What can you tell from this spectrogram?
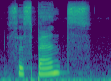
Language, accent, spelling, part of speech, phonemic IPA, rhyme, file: English, US, suspense, noun / adjective, /səˈspɛns/, -ɛns, En-us-suspense.ogg
- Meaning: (noun) 1. The condition of being suspended; cessation for a time 2. The pleasurable emotion of anticipation and excitement regarding the outcome or climax of a book, film etc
